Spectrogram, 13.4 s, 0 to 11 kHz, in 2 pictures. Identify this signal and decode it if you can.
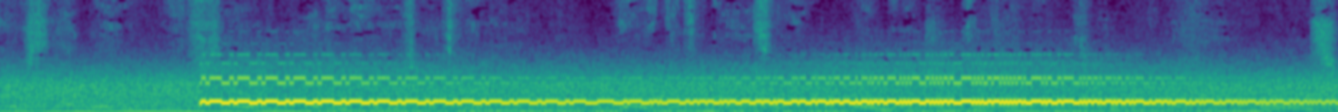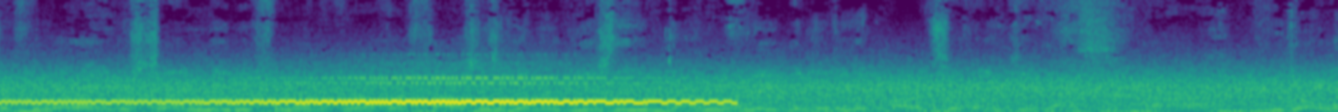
NAVTEX (SITOR-B), 100 baud, 170 Hz shift, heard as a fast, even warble, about 1040 Hz centre, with radio static and fading. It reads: ZCZC KA44 GALE WARNING 161. NW 4 TO 5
